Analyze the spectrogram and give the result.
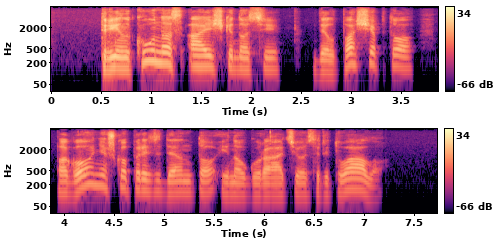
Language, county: Lithuanian, Klaipėda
